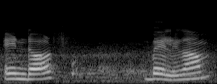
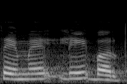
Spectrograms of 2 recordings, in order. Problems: none marked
